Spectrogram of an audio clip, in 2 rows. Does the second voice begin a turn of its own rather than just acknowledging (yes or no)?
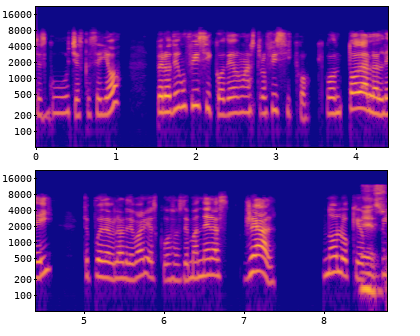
no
